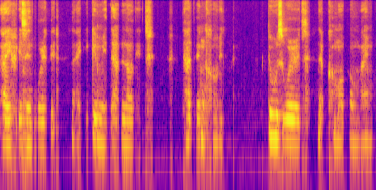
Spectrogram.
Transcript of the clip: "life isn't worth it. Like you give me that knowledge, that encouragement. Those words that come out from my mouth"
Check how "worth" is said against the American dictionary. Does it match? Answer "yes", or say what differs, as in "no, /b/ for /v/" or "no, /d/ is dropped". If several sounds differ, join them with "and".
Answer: yes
